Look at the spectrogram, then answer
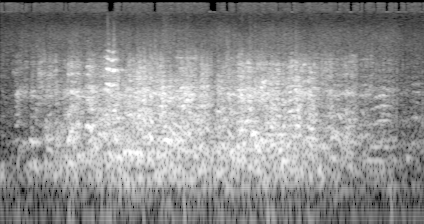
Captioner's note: audience laughter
